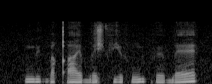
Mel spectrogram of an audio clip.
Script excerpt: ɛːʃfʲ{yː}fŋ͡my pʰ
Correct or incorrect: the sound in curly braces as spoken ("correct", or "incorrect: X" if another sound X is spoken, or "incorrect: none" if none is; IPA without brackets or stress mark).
incorrect: øː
